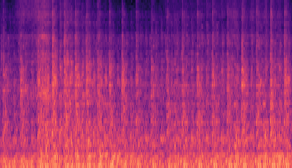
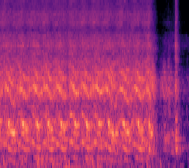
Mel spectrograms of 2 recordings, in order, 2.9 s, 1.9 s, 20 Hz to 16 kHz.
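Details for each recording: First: 1994 Dodge Ram 1500 318 (5.2L) V8 after rodent wiring, vacuum line and fuel pump sending unit repairs, catalytic converter missing: rough loud open-exhaust idle, slight unevenness; runs, possibly not smoothly yet, bad wires or clogged injectors suspected. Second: 1994 Dodge Ram 1500 318 (5.2L) V8, sat 4 years with rodent damage, cold: steady fast cranking, no firing, then a click; crank no start, no fuel delivery.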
